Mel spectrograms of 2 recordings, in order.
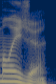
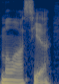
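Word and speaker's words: Molossia: population what and it has a president it's malasia not Malaysia it's pronounced massia they have their currency is cookie dough I'm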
